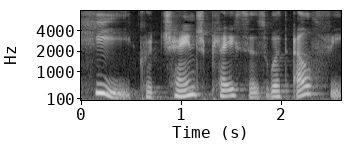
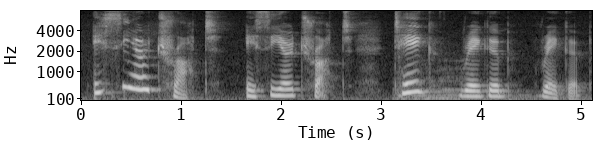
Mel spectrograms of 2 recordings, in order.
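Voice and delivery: mysterious incantation; slower than usual. Acted. Reading the backwards spell.

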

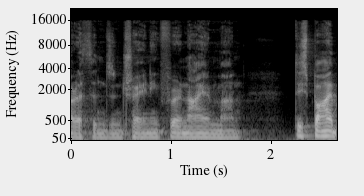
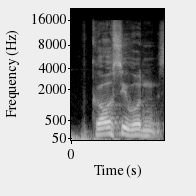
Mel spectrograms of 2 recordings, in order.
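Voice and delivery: loud, higher-pitched interjection; emphatic objection; 6 semitones higher, 8 dB louder than usual. A narrator's reading. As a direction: cut in firmly for your mate. Jeff cuts into the argument.

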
